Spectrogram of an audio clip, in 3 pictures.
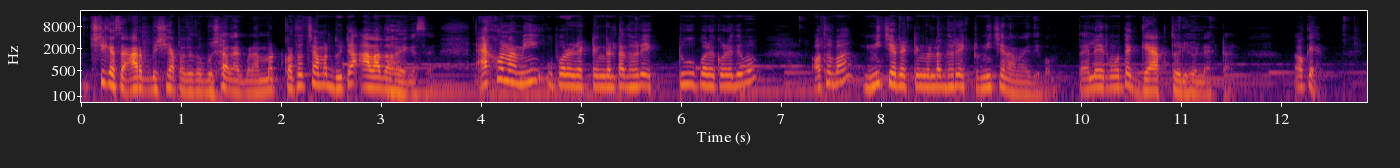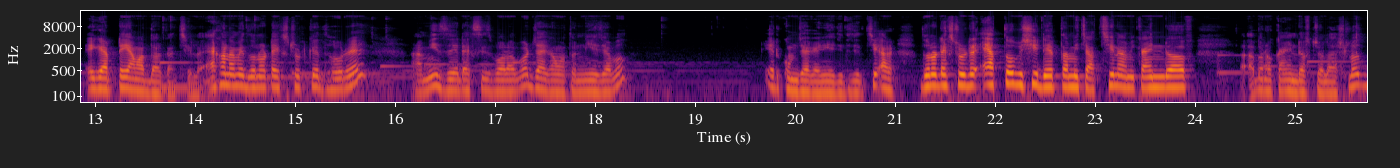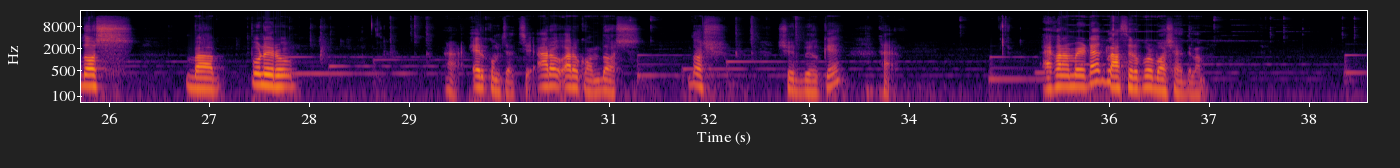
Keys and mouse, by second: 0.5 click, 4.6 click, 6.1 click, 8.0 ctrl+z, 8.0 click, 8.7 ctrl+z, 8.7 click, 10.0 click, 11.8 ctrl+alt+z, 11.8 alt+click, 14.2 alt+click, 15.1 ctrl+click, 16.3 middle click, 16.9 middle click, 19.2 ctrl+click, 22.9 click, 26.0 KP_1, 26.1 click, 26.1 KP_0, 26.1 KP_1, 27.2-27.8 typing, 32.6 KP_1, 35.1 click, 37.0 Return, 37.0 click, 38.2 middle click, 38.2 click.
